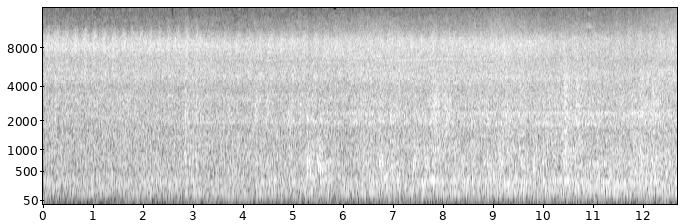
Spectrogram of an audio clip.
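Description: Kintetsu electric commuter train pulling in alongside the platform: a steady rumble of wheels and running gear, with one sharp wheel clack about five seconds in.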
